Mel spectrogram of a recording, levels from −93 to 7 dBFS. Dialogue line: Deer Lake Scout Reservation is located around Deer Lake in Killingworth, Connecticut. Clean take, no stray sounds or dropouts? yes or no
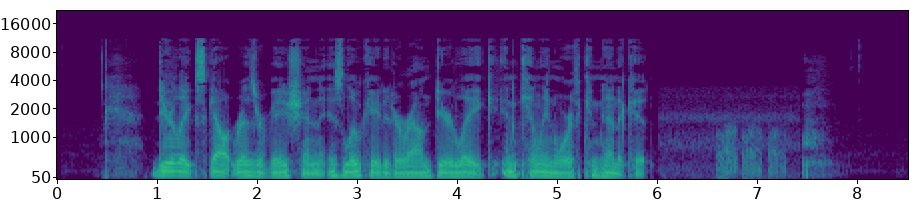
no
